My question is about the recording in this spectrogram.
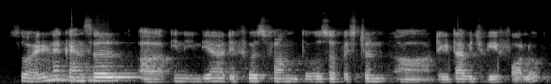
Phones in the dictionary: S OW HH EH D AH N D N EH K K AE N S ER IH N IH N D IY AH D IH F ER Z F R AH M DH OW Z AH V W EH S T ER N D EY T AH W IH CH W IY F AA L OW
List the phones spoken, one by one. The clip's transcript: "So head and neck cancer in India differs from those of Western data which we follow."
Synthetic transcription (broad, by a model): S OW HH EH D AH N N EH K K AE N S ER IH N IH N D IY AH D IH F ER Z F R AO M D OW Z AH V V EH S T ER N D EY T AH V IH CH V IY F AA L OW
